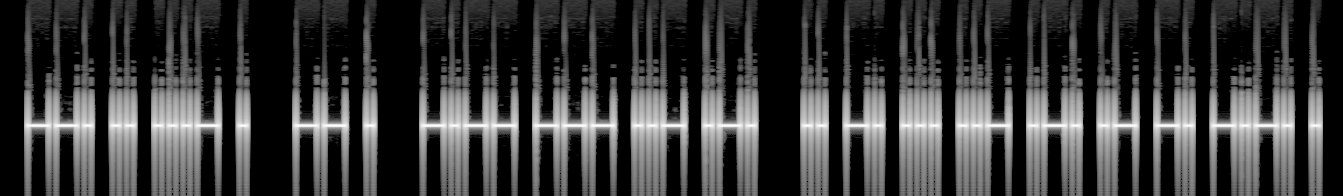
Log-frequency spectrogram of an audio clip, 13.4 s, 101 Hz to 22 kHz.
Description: Morse code, heard as a keyed tone, about 17 wpm, 700 Hz. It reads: GIVE ME YOUR INSURANCE
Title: Sentences from Top 1100 Words 17wpm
